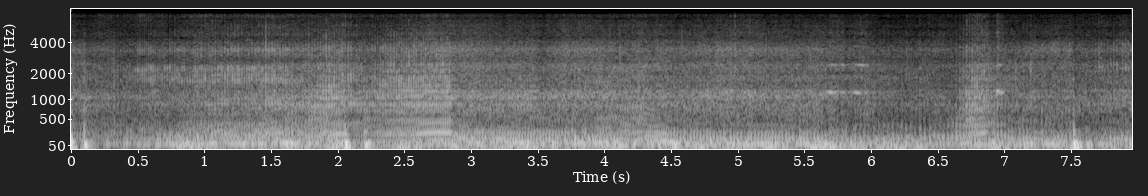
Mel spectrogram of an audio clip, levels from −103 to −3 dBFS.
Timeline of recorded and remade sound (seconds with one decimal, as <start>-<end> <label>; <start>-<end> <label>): 0.0-0.8 remade; 0.8-8.0 recorded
